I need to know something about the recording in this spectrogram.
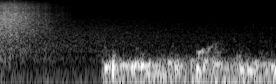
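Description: A low muffled rumble sounds underwater.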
